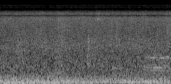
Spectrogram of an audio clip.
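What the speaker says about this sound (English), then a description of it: "And rain." Steady rain hissing on a surface, a dense, even wash of drops that holds at the same level from start to finish with no break.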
